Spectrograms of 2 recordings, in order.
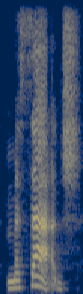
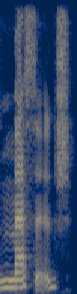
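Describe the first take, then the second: First: The stress is on the second syllable. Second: The stress is on the first syllable. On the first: "If I say second syllable stress" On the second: "first syllable stress is message"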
